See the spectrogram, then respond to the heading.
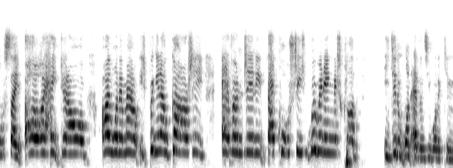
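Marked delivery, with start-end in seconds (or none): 0.5-7.2 sneering impression of a fan; mock angry fan. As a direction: parody a moaning fan. Mocking fans who blame Ten Hag.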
